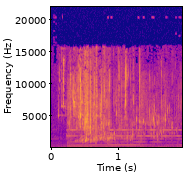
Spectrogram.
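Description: Water is poured in a steady, quiet trickling splash that continues unbroken for about two seconds, faint and heard on its own.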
